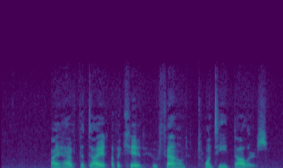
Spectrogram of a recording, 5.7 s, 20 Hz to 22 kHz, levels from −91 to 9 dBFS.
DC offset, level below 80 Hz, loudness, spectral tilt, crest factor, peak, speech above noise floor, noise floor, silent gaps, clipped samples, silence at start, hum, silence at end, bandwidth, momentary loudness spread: under 0.1%; -80 dBFS; -38 LUFS; -3.5 dB/octave; 22 dB; -16 dBFS; 33 dB; -71 dBFS; none; under 0.1%; 1 s; none; 0.35 s; 14 kHz; 12 LU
